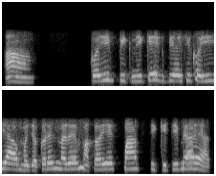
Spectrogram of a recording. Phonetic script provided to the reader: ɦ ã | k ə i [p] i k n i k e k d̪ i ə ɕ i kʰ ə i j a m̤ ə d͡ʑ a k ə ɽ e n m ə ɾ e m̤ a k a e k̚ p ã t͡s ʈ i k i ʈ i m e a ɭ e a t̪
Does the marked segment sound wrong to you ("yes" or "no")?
no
